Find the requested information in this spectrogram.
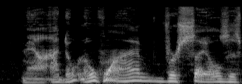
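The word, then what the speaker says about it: Versailles: Confederates of Kentucky didn't like and so they pronounced it ver sales in order just to offend the French uh really don't know why they pronounce Versa versel but they do now if you don't know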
